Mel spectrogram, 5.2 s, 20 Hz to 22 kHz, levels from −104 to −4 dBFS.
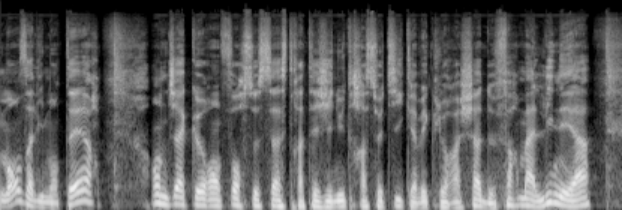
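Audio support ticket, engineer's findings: Noise suppressor applied to music or sounds, throughout. Level pumps and flutters, held tones and tails thinning, swings of around 5 dB. Speech-tuned noise suppressor left in path, reading sustained content and ambience as noise.

Distinguishing point: onsets pass almost intact while sustains sink. A compressor would duck on loud attacks instead, and a gain rider would move the whole level slowly, not frame by frame.

Sound cut by the noise suppressor, 1.11 to 1.28 s. Local dip of about 11 dB, roughly 150 ms affected. Same suppressor classing this stretch as noise and attenuating it harder than its surroundings.

Distinguishing point: level sinks, but sound stays present throughout. A dropout or packet loss would give a hard gap or silence with abrupt edges.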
